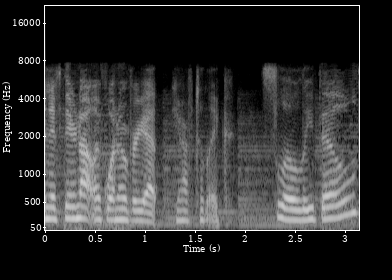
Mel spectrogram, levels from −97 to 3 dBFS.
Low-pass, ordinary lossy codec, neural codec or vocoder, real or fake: 7.2 kHz; Opus, 16 kbps; none; real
